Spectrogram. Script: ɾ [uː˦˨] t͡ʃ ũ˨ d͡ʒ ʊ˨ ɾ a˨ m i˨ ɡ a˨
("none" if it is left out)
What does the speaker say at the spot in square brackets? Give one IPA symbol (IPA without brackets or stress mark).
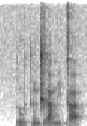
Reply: uː˦˨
